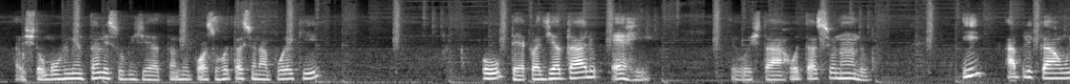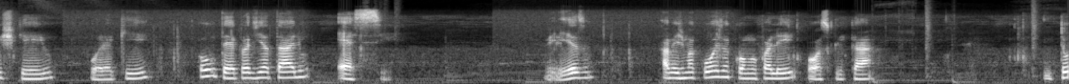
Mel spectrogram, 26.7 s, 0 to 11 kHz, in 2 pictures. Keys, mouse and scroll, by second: 2.6-4.3 drag, 7.4 r, 13.3 click, 18.1 s, 23.4-26.7 right drag.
